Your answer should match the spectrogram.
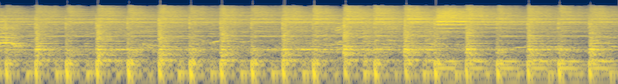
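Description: Live band playing an instrumental passage: a drum kit keeps a steady beat on bass drum and snare under acoustic guitar and electric bass guitar, with the bass notes more prominent from about six seconds in.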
